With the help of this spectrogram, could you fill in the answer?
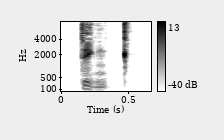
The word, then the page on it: dink: British English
